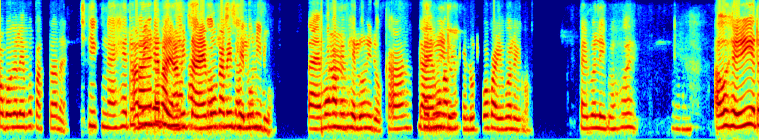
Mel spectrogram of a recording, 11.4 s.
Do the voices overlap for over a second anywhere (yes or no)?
yes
